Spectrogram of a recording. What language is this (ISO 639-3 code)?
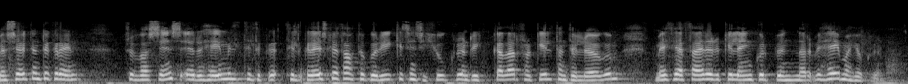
isl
